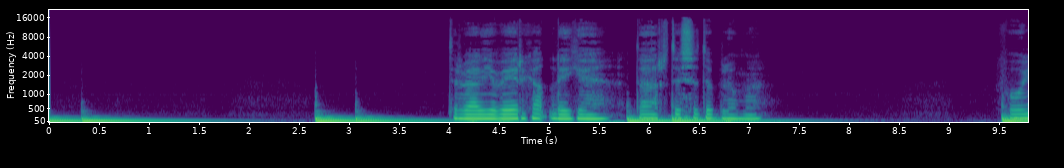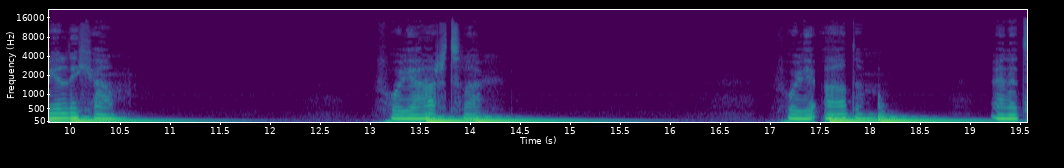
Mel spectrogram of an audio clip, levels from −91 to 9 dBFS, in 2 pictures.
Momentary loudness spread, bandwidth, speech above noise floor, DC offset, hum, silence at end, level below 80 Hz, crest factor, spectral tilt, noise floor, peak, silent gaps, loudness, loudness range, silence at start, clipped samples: 18 LU; 11.5 kHz; 49 dB; under 0.1%; none; 0 s; -28 dBFS; 16 dB; -8 dB/octave; -72 dBFS; -10 dBFS; none; -26 LUFS; 7 LU; 0 s; under 0.1%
